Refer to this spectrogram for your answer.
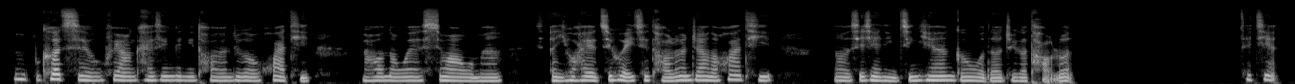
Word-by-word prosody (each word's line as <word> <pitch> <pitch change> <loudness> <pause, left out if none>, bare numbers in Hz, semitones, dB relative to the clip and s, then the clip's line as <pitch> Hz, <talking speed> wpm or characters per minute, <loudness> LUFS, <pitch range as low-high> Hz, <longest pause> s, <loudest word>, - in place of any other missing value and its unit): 嗯， 240 -1 0
不 205 - -12
客 240 +3 +5
气， 200 -4 +1
我 180 0 -3
非 205 - -4
常 185 -2 +2
开 190 -1 -1
心 190 0 0
跟 190 -1 0
你 180 - -1
讨 180 -1 -5
论 175 0 -1
这 185 - 0
个 170 -1 0
话 185 0 0
题， 150 -1 -4 0.5
然 170 -1 -2
后 175 0 +1
呢 180 -2 0
我 175 +1 -1
也 175 0 -1
希 185 - 0
望 175 -2 +3
我 160 - 0
们， 160 +2 -1 0.4
呃， 175 - 0
以 170 +2 0
后 185 - +3
还 185 +1 +1
有 180 - +5
机 180 +3 +1
会 195 -3 +3
一 175 - +1
起 190 0 -1
讨 170 -4 -2
论 195 +4 +3
这 200 - 0
样 195 -1 +3
的 180 - +2
话 215 +4 0
题， 185 -1 -2 0.6
嗯， 175 -2 -1
谢 180 +1 +1
谢 185 -1 +3
你 165 -3 0
今 175 +2 +2
天 195 0 +3
跟 180 -1 0
我 160 - +1
的 155 +1 -1
这 165 - -4
个 160 -1 0
讨 - - -3
论。 165 +1 0 1.7
再 220 - -4
见。 210 0 -2
180 Hz, 265 characters per minute, -23 LUFS, 170-195 Hz, 1.7 s, 客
